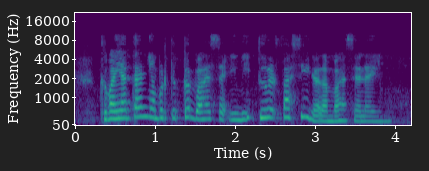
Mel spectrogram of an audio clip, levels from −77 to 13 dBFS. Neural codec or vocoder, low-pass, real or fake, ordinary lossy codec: codec, 24 kHz, 1 kbps, SNAC; 9.9 kHz; fake; Opus, 16 kbps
